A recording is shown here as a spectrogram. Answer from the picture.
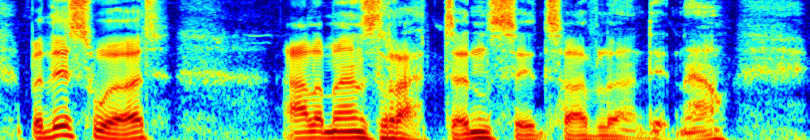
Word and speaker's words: allemansrätten: But allemansratten, I think you have to, it's a r, and then 10 sort of fires out the end of the word. But this word, Allemansrätten, since I've learned it now.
